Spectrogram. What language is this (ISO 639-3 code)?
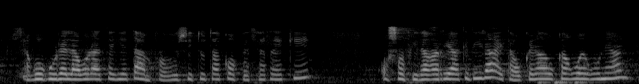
eus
